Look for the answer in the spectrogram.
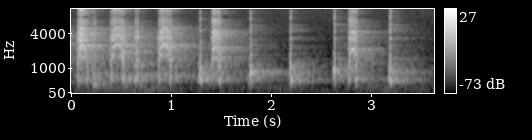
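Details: A Qubodiyon hunting chukar partridge gives a string of sharp, clipped chucking notes. They come quickly at first, then are spaced more unevenly and fade slightly toward the end.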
